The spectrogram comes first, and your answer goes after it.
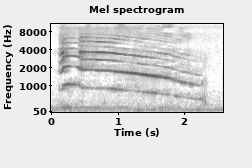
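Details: Orange kitten left by its mother, crying one long, loud meow that starts high and slides slowly downward for about two seconds before cutting off.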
